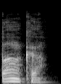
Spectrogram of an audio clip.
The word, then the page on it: barker: British English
